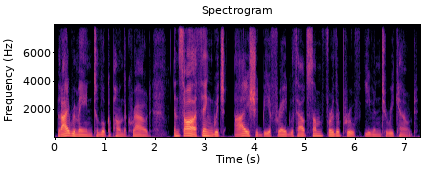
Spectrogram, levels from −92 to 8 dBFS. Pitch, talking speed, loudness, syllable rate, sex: 120 Hz, 195 wpm, -22 LUFS, 5.0 syllables/s, male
